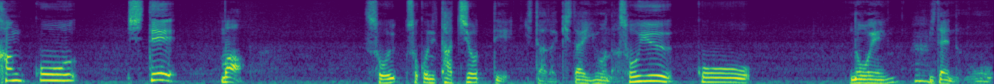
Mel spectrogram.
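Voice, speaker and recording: Very wide pitch swings mark a man's fairly high voice. He speaks fairly slowly, with long, frequent pauses. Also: big swings in loudness. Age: 40s. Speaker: apple farmer, former hotel worker. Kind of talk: radio interview.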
